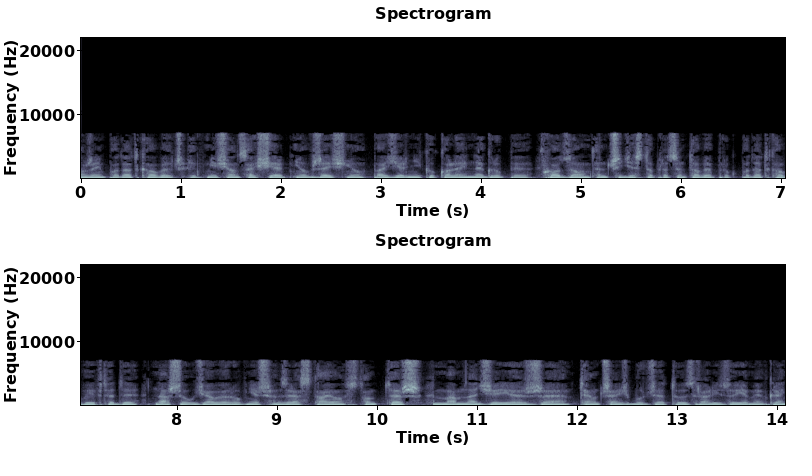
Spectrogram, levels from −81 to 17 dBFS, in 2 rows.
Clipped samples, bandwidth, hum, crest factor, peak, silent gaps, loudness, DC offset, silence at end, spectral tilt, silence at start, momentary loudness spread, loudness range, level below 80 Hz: under 0.1%; 7.4 kHz; none; 14 dB; 0 dBFS; none; -16 LUFS; under 0.1%; 0 s; -6 dB/octave; 0 s; 5 LU; 2 LU; -28 dBFS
